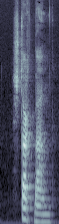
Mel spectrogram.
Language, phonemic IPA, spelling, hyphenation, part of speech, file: Dutch, /ˈstɑrt.baːn/, startbaan, start‧baan, noun, Nl-startbaan.ogg
- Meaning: runway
